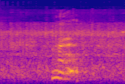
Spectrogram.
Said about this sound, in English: I'm looking at a, uh, a street in India, uh, and there's a train track, a um, couple people walking down. Train is coming. Donkey is half on the tracks.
